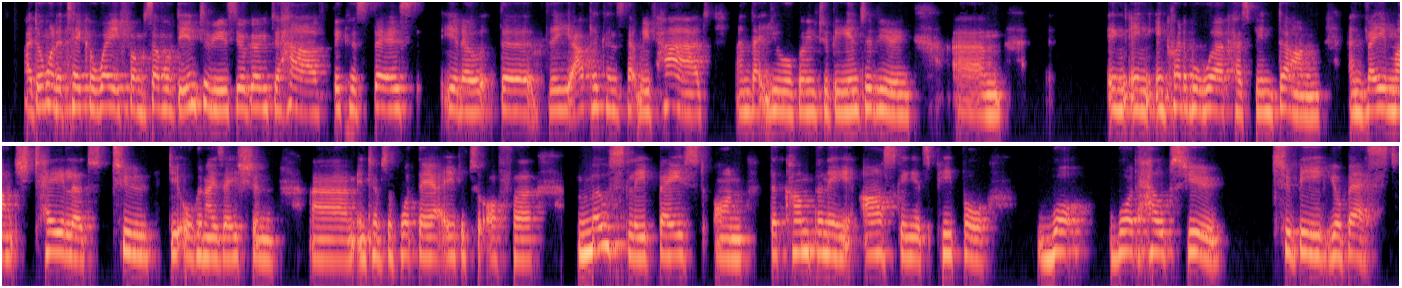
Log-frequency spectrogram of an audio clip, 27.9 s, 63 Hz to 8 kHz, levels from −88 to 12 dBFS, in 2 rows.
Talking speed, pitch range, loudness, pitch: 160 wpm, 175-200 Hz, -13 LUFS, 185 Hz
